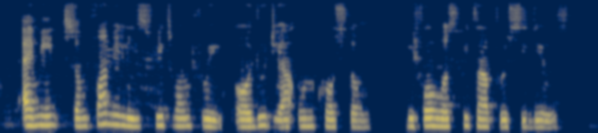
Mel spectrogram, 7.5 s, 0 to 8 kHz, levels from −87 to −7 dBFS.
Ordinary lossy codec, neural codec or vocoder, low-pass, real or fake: none; none; 7.2 kHz; real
